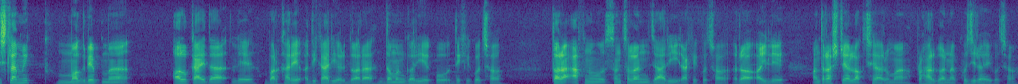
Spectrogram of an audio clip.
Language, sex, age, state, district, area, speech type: Nepali, male, 30-45, West Bengal, Jalpaiguri, rural, read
